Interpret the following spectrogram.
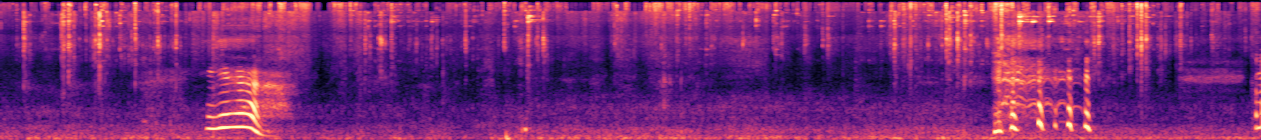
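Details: Nine-week-old puppies on their first time outside give two short whimpers, each a falling, tonal whine sliding downward, the first early and the second about eight seconds later, among rustling, jangling and a person's voice.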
